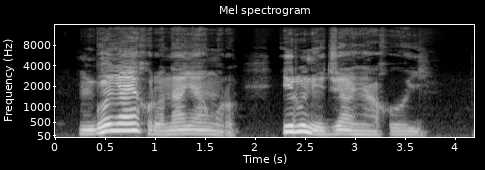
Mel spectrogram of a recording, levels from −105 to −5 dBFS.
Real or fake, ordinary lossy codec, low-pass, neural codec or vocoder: real; none; 14.4 kHz; none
